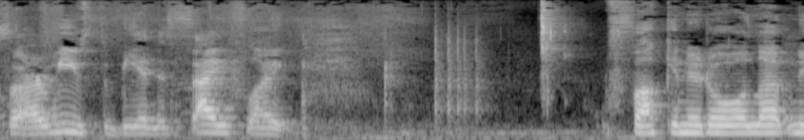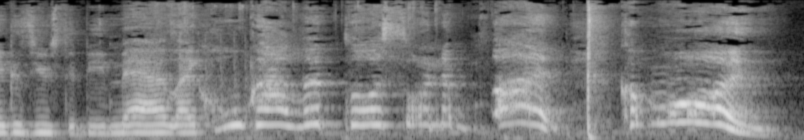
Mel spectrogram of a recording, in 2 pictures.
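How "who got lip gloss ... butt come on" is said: high, slow mocking voice; teasing schoolmate voice; mocking guy. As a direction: jeer it in a high put-on voice. Guys mocking them at school.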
